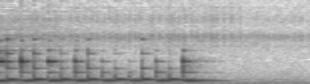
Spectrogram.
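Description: A mobile phone ringtone plays a quick, bright electronic melody of rapid repeated tones for about a second, then fades out, moderately quiet against faint background noise.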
